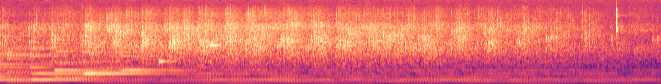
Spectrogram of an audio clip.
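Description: church audience clapping

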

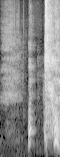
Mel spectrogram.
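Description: sneeze

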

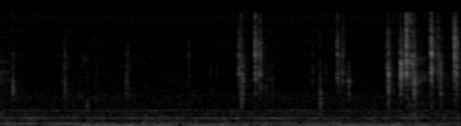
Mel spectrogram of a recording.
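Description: game controller buttons clicking

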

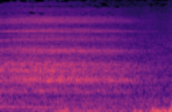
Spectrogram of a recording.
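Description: exhaling through the mouth

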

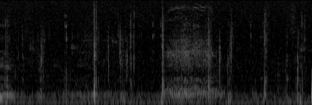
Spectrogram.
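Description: chewing food

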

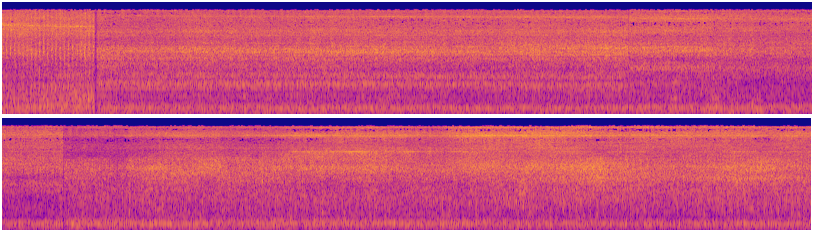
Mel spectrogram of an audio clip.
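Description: helicopter landing

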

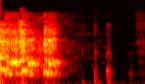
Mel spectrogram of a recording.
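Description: turkeys gobbling

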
